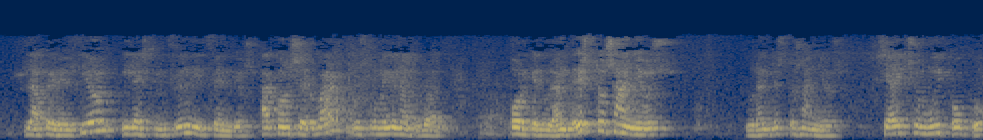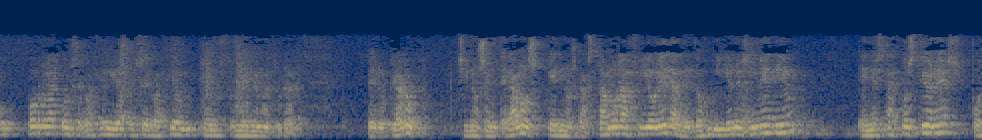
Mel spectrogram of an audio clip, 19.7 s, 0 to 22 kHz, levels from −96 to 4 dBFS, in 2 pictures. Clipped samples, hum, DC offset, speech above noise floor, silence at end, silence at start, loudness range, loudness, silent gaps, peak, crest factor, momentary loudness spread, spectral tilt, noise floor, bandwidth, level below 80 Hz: under 0.1%; none; under 0.1%; 29 dB; 0 s; 0.25 s; 6 LU; -26 LUFS; none; -10 dBFS; 18 dB; 11 LU; -6.5 dB/octave; -55 dBFS; 8 kHz; -74 dBFS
